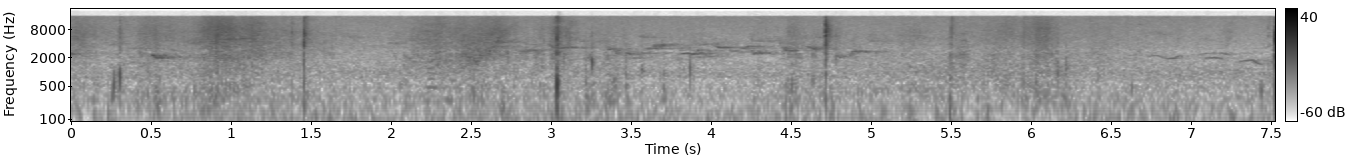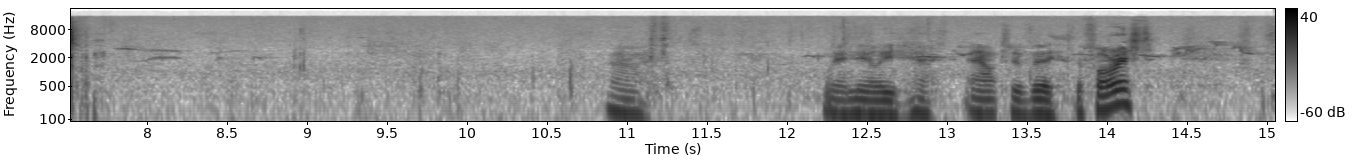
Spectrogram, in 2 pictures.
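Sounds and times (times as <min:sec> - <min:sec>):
footsteps through undergrowth: 0:00.0 - 0:15.0
small birds chirping faintly: 0:00.0 - 0:15.0
twigs snapping underfoot: 0:00.1 - 0:01.7, 0:02.9 - 0:06.3, 0:07.4 - 0:07.9.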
